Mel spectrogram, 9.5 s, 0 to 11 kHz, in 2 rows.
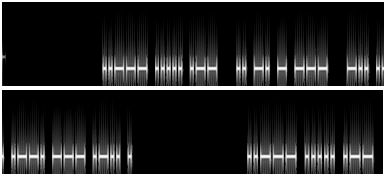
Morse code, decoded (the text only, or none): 25W INTO DIPOLE 25W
